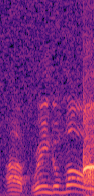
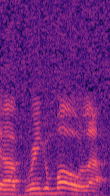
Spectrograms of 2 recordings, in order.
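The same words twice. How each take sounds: First: Louder, rising challenge to doubters; emphatic repeat. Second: Said in the usual way. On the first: Real, not acted. Vlogger daring doubting viewers, louder rising challenge. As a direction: throw it at the viewers. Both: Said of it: "Y'all don't believe me".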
